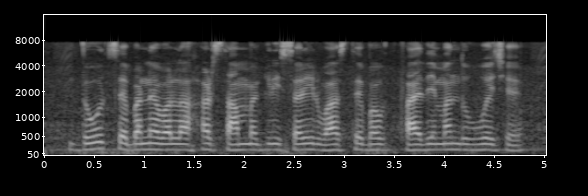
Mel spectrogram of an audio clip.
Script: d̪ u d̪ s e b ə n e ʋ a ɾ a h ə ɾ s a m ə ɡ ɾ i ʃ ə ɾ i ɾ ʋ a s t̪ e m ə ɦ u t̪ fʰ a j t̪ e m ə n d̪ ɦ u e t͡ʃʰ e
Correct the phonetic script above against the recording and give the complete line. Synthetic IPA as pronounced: d̪ u d̪ s e b ə n e ʋ a l a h ə ɾ s a m ə ɡ ɾ i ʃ ə ɾ i ɾ ʋ a s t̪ e b ə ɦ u t̪ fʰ a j d̪ e m ə n d̪ ɦ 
